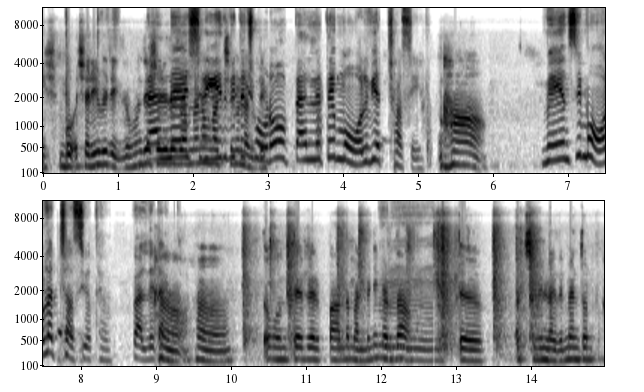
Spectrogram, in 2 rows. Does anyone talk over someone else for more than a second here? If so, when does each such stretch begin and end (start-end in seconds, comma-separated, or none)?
1.4-3.0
